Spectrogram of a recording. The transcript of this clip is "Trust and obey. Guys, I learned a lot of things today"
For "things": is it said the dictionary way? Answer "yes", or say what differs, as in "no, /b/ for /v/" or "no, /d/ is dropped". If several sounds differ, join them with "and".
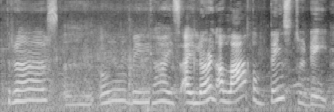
no, /t/ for /θ/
